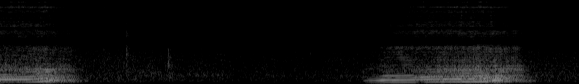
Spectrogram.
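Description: Two loud, rough, fluttering snores on breathing in, with quiet pauses between and faint room noise.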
